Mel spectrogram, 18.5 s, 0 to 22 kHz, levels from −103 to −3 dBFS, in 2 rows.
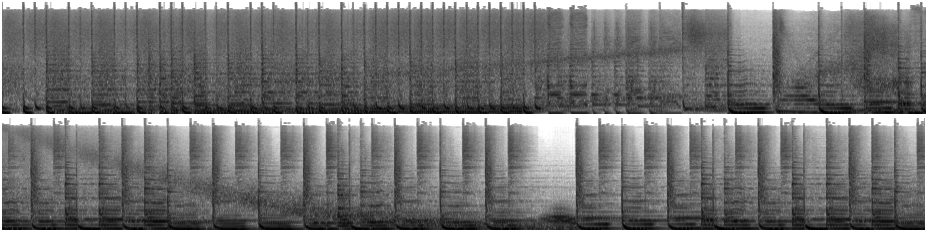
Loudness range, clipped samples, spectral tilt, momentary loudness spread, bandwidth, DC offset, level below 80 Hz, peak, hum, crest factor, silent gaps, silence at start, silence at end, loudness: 3 LU; under 0.1%; -5 dB/octave; 5 LU; over 20 kHz; under 0.1%; -12 dBFS; 0 dBFS; none; 10 dB; none; 0 s; 0 s; -11 LUFS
